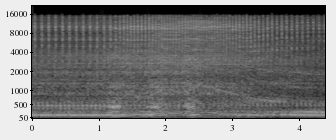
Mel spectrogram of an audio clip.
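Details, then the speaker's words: 1992 Suzuki Cappuccino turbo, after engine-out service with new seals and gaskets about 100 miles ago: light metallic ticking at idle; valve tick thought to be valves needing to seat, may need adjustment, not confirmed. "But also in a lot of the Suzuki forums for the Cappuccino, a lot of owners say that ticking is a common thing, right? Yeah, it's a little more pronounced than some I've heard, you know, but they were just put back in there probably only 100 miles ago,"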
